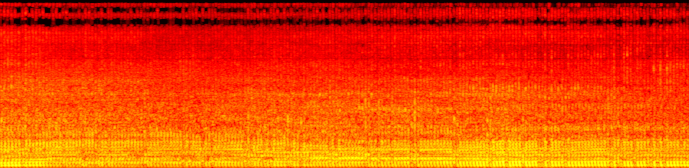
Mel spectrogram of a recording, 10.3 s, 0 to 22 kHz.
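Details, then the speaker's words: Toro mower with Briggs & Stratton engine model 104M02-0010-F1 after reed valve replacement fixed oil leak through the air filter: uneven stumbling chug about four beats a second with surging pulses; carburetor issue suspected. "The motor itself's not running very well. Um, that sounds like it could be a carburetor issue, which is something I'll cover in a diffe"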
